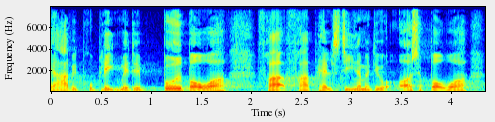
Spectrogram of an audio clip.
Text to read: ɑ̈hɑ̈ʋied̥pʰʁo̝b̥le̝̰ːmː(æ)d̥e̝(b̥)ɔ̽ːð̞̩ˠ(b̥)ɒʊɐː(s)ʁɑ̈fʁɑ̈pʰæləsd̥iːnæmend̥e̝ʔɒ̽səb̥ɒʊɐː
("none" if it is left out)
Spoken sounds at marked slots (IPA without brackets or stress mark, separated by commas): e, b̥, b̥, f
